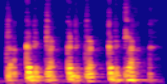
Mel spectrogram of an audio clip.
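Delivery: soft, voiceless clip-clop; hoofbeat imitation. A narrator's reading. Narrator imitating the horse's hooves on the road, softly clacking. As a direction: click out galloping hooves under your breath. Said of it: "klonken de hoeven op de weg".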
